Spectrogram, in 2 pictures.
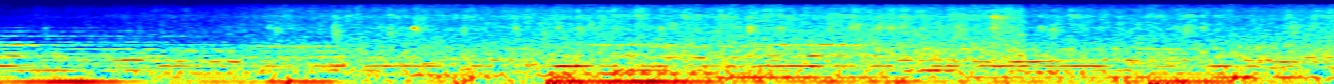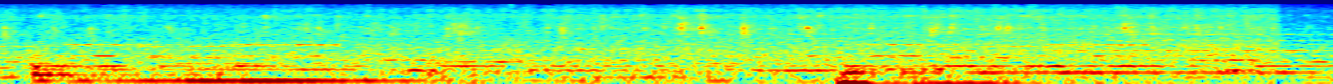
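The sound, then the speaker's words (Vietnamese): Heavy rain from a sudden thunderstorm pours onto a makeshift house, a dense, steady hiss of drumming drops that stays loud and unbroken throughout with no voices. “Cơn giông bất chợt ập đến, cảm giác như là căn nhà tạm của chị đang oằn mình trong cơn mưa giông, sẵn sàng đổ sập bất kỳ lúc nào.”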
